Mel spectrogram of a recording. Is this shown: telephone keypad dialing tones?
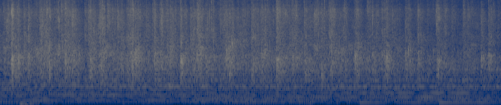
no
